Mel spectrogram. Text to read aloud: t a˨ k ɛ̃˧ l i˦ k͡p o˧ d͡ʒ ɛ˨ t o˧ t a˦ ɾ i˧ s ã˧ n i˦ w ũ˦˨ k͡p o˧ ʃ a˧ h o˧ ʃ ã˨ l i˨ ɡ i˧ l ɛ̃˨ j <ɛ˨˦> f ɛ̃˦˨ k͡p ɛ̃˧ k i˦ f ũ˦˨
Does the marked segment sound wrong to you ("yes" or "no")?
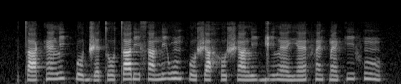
yes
